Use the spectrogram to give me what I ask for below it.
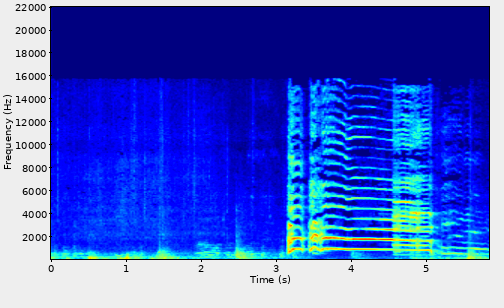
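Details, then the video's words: Loud crowing from a rooster: low clucks and farmyard murmur, then a sudden strident cock-a-doodle-doo with a sharp stuttered start, a long level middle and a falling final note. "Happy rooster Crowing Loudly"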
